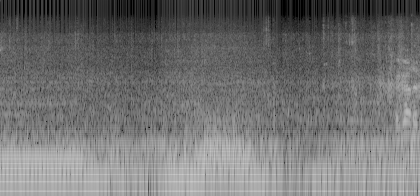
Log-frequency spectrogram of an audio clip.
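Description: An off-road truck engine hums and revs while driving out near Elbe, loud and close, with a steady low drone that swells and eases over a few seconds.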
